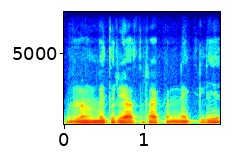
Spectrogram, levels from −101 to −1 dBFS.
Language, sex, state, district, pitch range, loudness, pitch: Hindi, male, Chhattisgarh, Kabirdham, 110-120 Hz, -16 LUFS, 115 Hz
